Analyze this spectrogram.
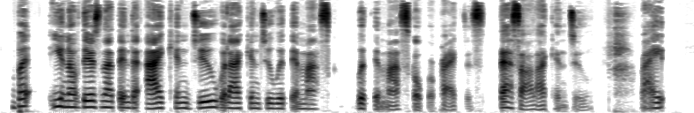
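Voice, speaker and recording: At a fairly quick pace, a woman with a fairly low pitch and vocal fry speaks with lively intonation and big swings in loudness, the sound dry and close with no echo. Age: 40s. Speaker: podcast host. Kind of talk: solo reflective monologue.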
